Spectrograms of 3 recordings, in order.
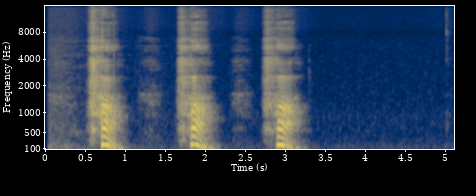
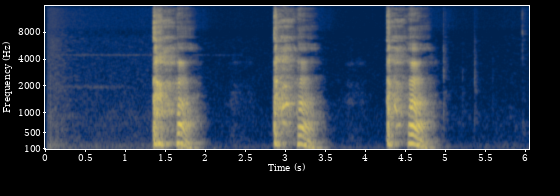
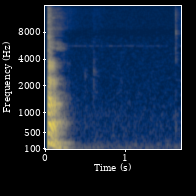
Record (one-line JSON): {"exhalation_length": "5.1 s", "exhalation_amplitude": 32768, "exhalation_signal_mean_std_ratio": 0.35, "three_cough_length": "6.1 s", "three_cough_amplitude": 32768, "three_cough_signal_mean_std_ratio": 0.36, "cough_length": "1.7 s", "cough_amplitude": 32768, "cough_signal_mean_std_ratio": 0.23, "survey_phase": "beta (2021-08-13 to 2022-03-07)", "age": "45-64", "gender": "Male", "wearing_mask": "No", "symptom_none": true, "smoker_status": "Ex-smoker", "respiratory_condition_asthma": false, "respiratory_condition_other": false, "recruitment_source": "REACT", "submission_delay": "2 days", "covid_test_result": "Negative", "covid_test_method": "RT-qPCR", "influenza_a_test_result": "Negative", "influenza_b_test_result": "Negative"}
